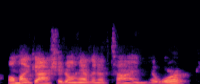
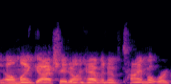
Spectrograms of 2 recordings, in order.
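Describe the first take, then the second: First: It sounds excited and energized. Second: It sounds dismayed and stressed.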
